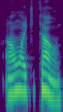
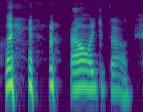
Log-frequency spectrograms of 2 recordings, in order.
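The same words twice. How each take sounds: First: Said in the usual way. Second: Light playful echo of the stern line; half-joking stern repeat; mock stern echo. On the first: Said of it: "It's always". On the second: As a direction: tease it back in a mock stern voice.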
